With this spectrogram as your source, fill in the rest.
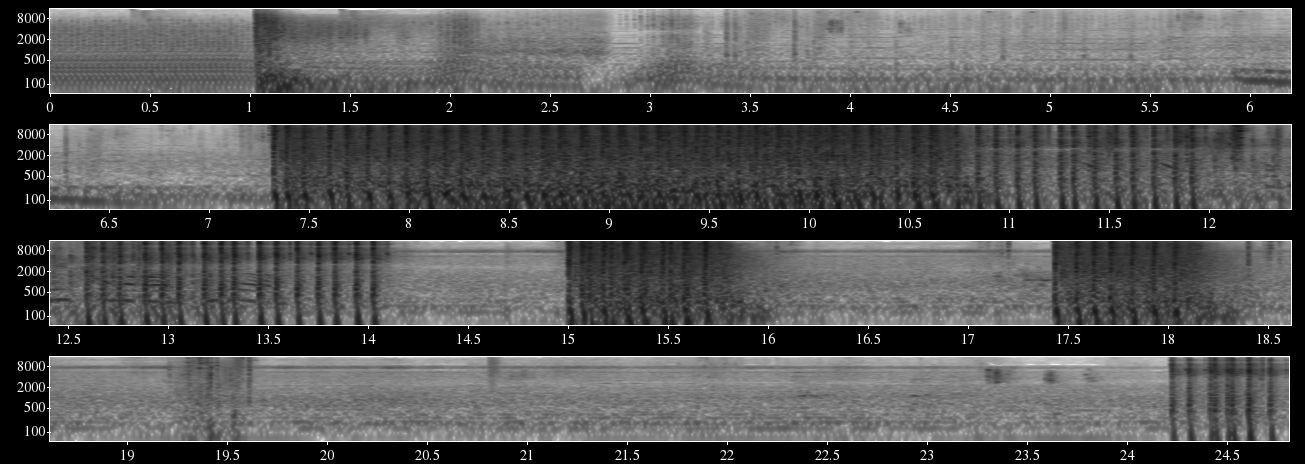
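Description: Heavy automatic gunfire from the BGMI battle royale video game, with long sustained bursts and several shorter rattling volleys breaking through a constant background hum of game ambience.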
